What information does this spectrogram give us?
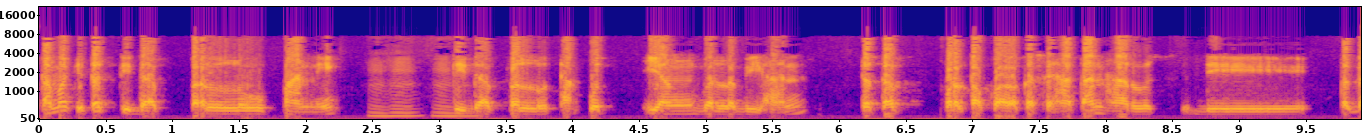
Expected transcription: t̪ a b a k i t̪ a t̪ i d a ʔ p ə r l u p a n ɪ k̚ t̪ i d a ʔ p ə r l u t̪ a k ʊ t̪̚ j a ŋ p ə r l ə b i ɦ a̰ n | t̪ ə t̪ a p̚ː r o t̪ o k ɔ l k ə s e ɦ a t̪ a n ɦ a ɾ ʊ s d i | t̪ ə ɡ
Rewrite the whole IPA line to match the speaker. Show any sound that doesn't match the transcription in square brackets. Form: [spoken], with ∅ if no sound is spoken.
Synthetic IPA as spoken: t̪ a [m] a k i t̪ a t̪ i d a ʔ p ə r l u p a n ɪ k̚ t̪ i d a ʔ p ə r l u t̪ a k ʊ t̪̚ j a ŋ [b] ə r l ə b i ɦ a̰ n | t̪ ə t̪ a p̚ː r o t̪ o k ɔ l k ə s e ɦ a t̪ a n ɦ a ɾ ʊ s d i | t̪ ə ɡ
